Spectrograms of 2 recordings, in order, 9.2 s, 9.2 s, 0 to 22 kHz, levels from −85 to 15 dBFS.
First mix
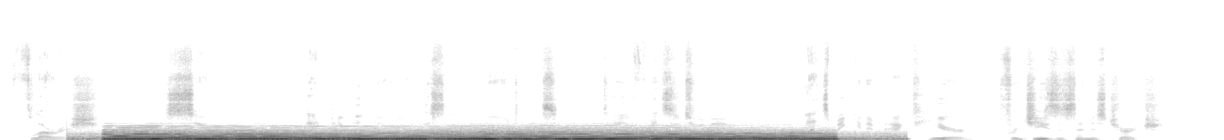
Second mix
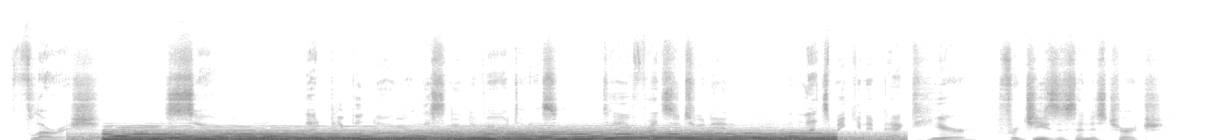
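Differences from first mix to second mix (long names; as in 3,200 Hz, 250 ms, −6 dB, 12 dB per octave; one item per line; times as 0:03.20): speech +8.5 dB
master: add parametric band 270 Hz −12.5 dB 0.44 octaves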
